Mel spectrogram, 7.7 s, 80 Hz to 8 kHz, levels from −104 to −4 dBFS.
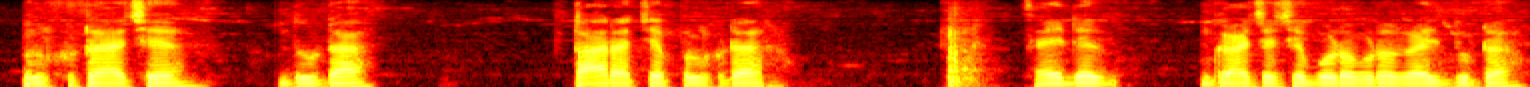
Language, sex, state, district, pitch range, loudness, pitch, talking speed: Bengali, male, West Bengal, Malda, 110-115 Hz, -18 LUFS, 115 Hz, 115 wpm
